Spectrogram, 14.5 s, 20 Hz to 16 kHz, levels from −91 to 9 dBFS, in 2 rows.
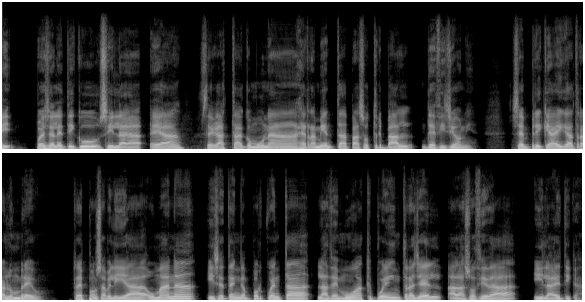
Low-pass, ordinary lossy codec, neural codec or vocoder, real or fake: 14.4 kHz; none; vocoder, 44.1 kHz, 128 mel bands every 512 samples, BigVGAN v2; fake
